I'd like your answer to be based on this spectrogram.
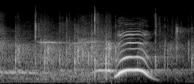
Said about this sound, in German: Die Israeliten klatschen für euch. Die freuen sich, dass sie nicht mehr alleine sind.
